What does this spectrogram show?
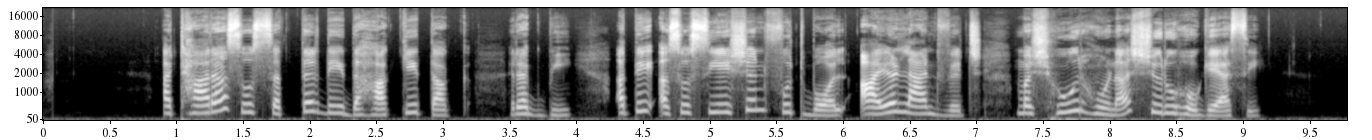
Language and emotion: Punjabi, neutral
